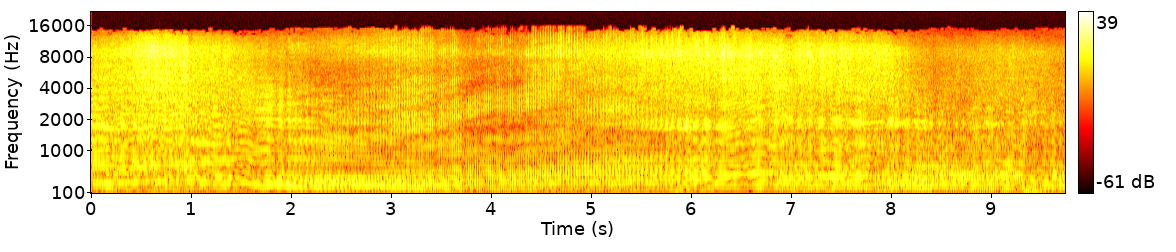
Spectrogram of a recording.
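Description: Racing motorcycle engines revving hard as the bikes accelerate and brake through tight corners. The pitch rises and falls in long sweeps, and more than one bike is heard at once.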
